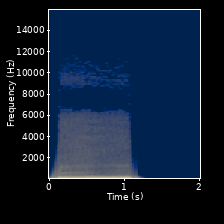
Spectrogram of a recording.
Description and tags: machination-dry
Could be used as moving sounds for something large or machine-like.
